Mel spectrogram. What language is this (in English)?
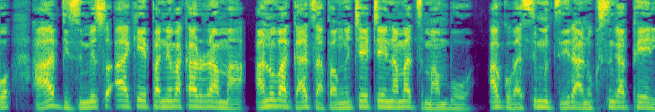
Shona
